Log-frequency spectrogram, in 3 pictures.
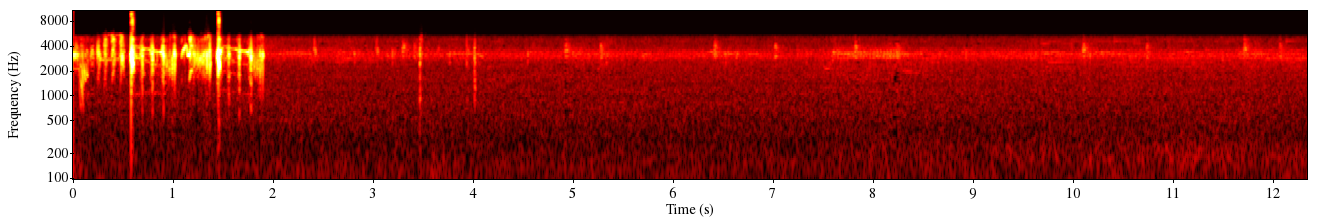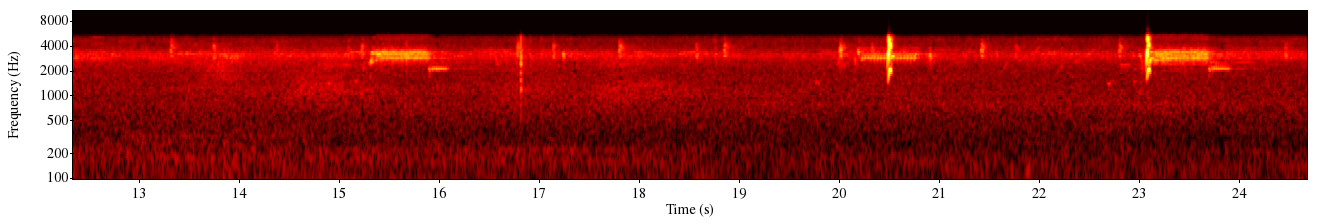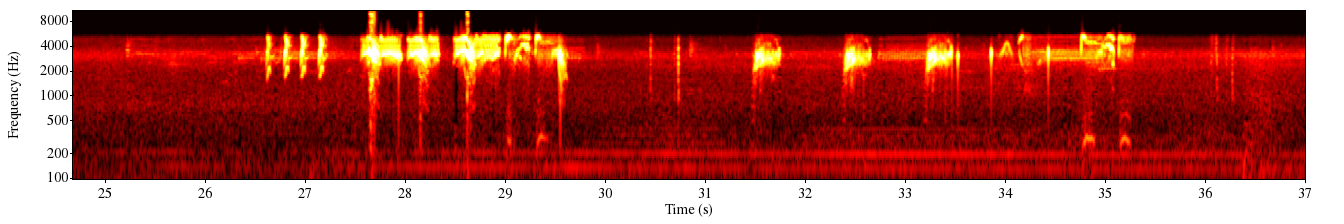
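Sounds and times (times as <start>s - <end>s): bird calling close to microphone: 0.0s - 2.0s, 26.2s - 29.8s, 31.4s - 31.8s, 32.4s - 35.4s.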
